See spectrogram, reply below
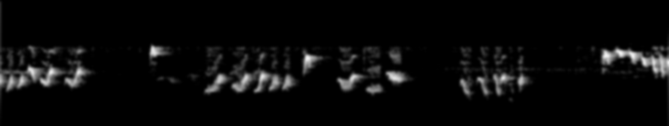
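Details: White-rumped shama bait song for prompting caged birds to sing, described as loud and full of character: quick bursts of repeated chirping notes and slurred whistles, separated by short silences, with a high rapid trill at the end.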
